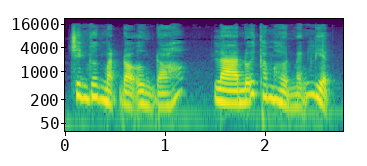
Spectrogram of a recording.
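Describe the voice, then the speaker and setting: A woman narrates a ghost story in a low, husky voice. Her reading is steady and dramatic. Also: moderate pace.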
